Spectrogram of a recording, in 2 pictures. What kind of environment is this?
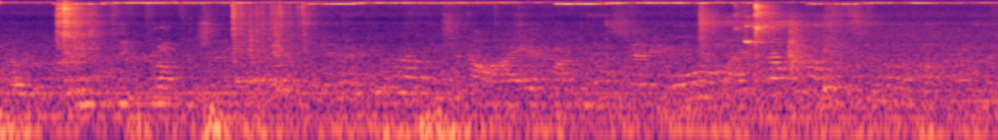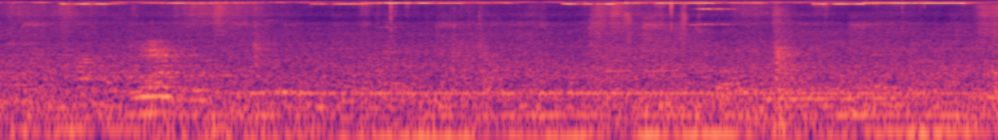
cafe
